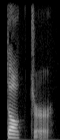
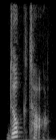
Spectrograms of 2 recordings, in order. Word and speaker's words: doctor: In these words, ER and OR are simply reduced to the schwa sound in British English. Teacher, doctor. In American English, the ER in teacher and the OR in doctor are just a very reduced schwa sound plus the R sound.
